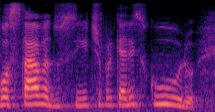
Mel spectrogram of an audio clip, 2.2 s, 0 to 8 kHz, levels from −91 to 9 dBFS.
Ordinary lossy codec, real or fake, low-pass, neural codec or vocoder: AAC, 32 kbps; fake; 7.2 kHz; vocoder, 44.1 kHz, 128 mel bands every 512 samples, BigVGAN v2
